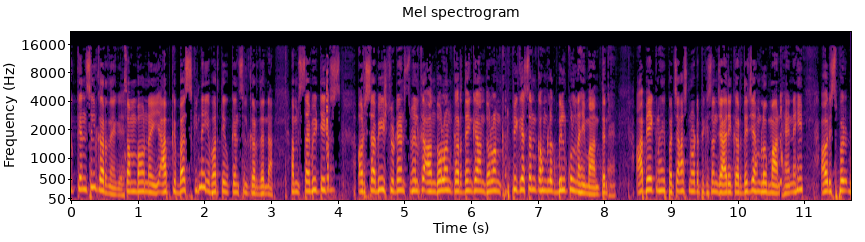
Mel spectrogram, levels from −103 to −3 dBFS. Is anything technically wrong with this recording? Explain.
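Yes. The audio has damaged data in a compressed stream, occurring five times: at 0.77 to 0.84 s, 3.80 to 3.86 s, 6.47 to 6.54 s, 8.01 to 8.08 s, and 10.59 to 10.68 s. Each lasts roughly 60 to 80 ms. At these points the encoded data is corrupt. The decoder misreads those frames, loses sync and hunts for the next valid frame header. Each one is heard as a brief chirp, squawk or blip.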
